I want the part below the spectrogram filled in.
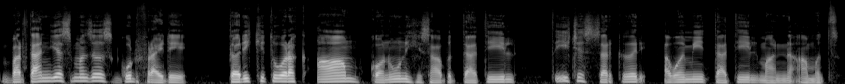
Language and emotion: Kashmiri, neutral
